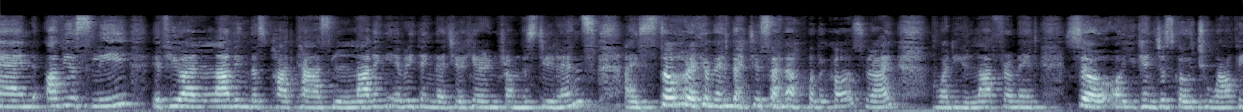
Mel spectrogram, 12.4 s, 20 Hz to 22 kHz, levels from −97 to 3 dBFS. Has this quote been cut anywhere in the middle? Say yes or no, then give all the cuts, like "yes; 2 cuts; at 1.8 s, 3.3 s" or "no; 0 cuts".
yes; 2 cuts; at 9.3 s, 10.6 s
